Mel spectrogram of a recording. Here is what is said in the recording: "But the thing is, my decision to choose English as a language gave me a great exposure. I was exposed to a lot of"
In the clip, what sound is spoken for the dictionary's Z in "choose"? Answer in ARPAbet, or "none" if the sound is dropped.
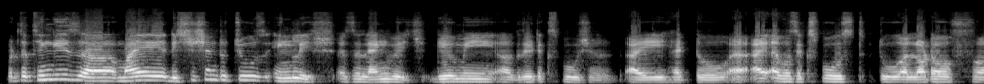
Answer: Z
